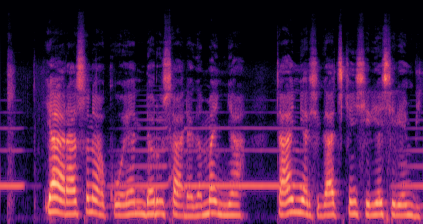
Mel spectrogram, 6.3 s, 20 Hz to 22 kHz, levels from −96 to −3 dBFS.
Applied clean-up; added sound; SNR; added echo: none; Brass instrument; 15 dB; none.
